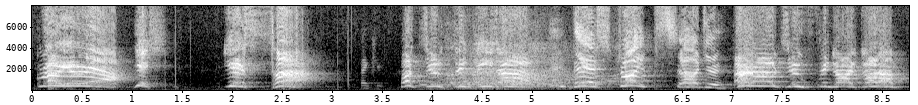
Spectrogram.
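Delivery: drill sergeant yell. Acted. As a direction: bellow at the squad. Drill sergeant bawling at squad.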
